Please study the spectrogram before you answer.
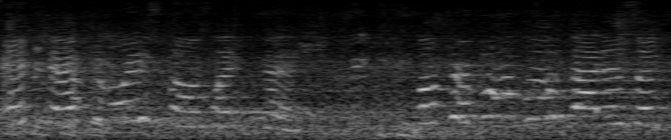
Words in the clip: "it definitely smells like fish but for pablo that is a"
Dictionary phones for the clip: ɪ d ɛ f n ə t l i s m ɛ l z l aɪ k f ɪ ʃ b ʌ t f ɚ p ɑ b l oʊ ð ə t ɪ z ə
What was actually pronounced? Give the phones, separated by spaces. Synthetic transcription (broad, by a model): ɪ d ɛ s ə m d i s ɑ n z l aɪ k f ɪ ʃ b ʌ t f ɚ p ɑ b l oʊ ð ə t ɪ z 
